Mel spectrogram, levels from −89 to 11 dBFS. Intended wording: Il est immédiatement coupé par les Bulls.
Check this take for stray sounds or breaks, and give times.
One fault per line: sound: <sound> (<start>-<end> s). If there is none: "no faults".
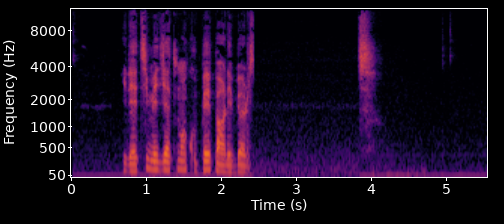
no faults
